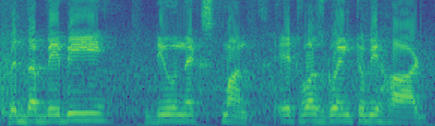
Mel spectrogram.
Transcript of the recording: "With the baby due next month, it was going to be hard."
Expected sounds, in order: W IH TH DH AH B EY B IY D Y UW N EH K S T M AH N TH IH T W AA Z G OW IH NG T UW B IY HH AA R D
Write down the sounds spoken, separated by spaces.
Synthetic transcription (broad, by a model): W IH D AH B EY B IY D Y UW N EH K S T M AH N T IH T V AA Z G OW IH NG T UW B IY HH AA R D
